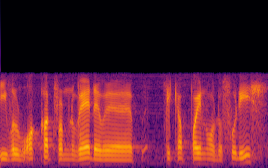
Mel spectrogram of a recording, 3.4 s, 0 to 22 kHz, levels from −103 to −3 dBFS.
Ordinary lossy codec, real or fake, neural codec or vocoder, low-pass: none; real; none; 3.6 kHz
